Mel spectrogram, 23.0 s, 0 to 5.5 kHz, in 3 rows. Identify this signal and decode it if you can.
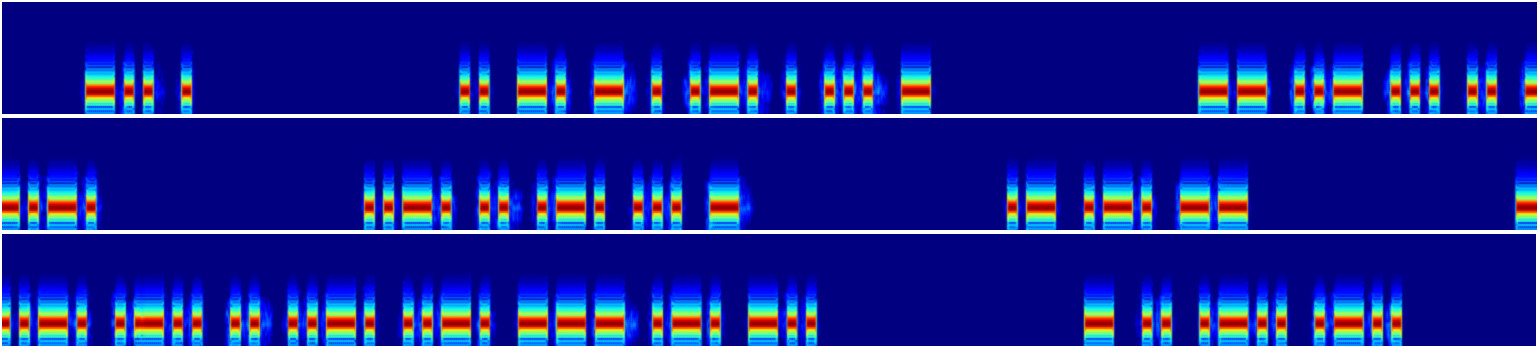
Morse code, heard as a keyed tone, about 25 wpm, 550 Hz. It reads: DE INTEREST MUSIC FIRST ARM CLIFFORD TILL
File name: Ultimate Word List / 25WPM Ultimate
